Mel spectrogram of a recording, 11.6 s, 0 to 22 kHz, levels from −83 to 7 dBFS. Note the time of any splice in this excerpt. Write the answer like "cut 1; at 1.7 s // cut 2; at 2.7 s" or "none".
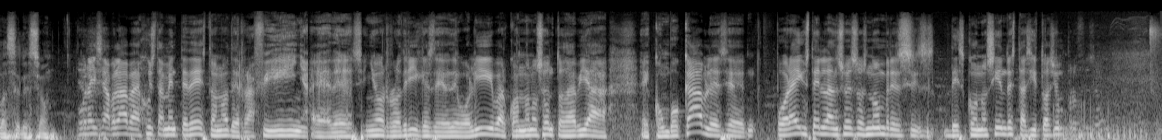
cut 1; at 3.1 s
